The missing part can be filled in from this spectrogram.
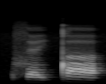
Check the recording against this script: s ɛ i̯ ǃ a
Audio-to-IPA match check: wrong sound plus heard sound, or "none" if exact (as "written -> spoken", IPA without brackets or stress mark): none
